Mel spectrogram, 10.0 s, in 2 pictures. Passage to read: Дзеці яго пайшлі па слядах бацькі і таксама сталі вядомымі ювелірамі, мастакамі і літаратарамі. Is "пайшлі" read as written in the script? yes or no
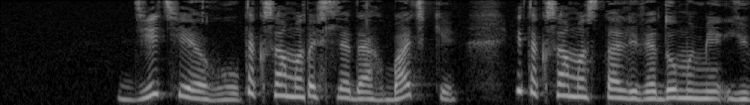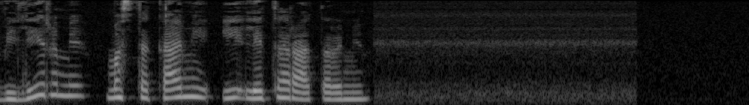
no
